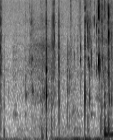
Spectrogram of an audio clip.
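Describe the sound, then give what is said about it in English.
Quiet crunching as the hard seed of a fresh fruit is bitten, a few crisp irregular cracks with soft chewing between them and no talking. “You heard the crunching.”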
